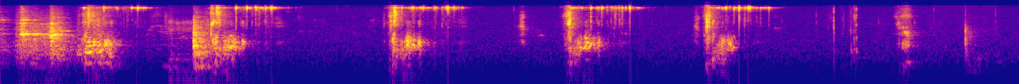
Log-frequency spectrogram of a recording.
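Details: Suzu, a female pet dog, caught in a sneezing fit she cannot stop: a rapid series of sharp, hissing, noisy bursts, about six strong sneezes roughly every one to two seconds, with softer snorts between.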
